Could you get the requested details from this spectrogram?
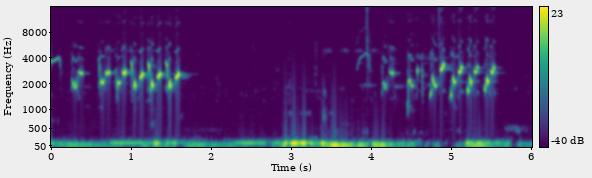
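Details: Sooty-headed bulbul female calling to the male with other birds joining in; a fast run of bubbly, wavering notes, a quiet pause, then another chattering burst over a low steady hum.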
